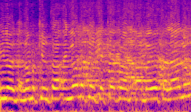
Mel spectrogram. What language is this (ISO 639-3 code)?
heb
